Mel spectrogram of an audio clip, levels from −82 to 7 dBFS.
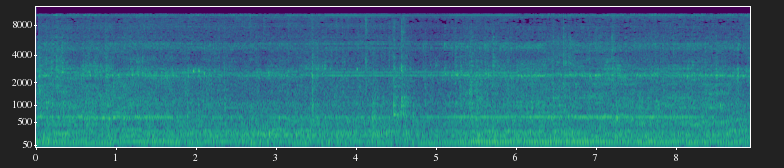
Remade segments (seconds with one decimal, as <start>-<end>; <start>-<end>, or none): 0.0-3.6; 6.0-8.9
